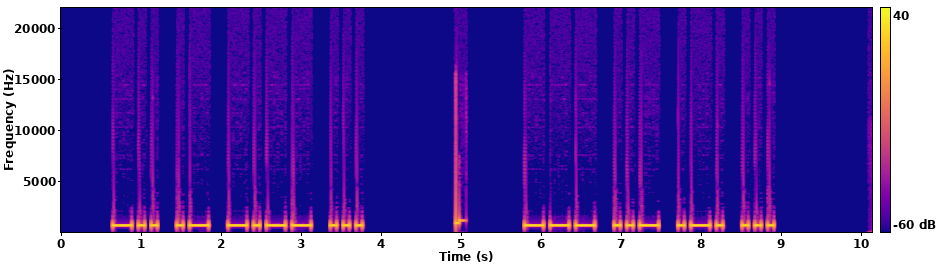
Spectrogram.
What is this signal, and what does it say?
Morse code, heard as a keyed tone, about 15 wpm, 700 Hz. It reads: DAYS OURS
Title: Sentences from Top 1000 Words - Review Part 5 - New Word Drill - 15wpm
